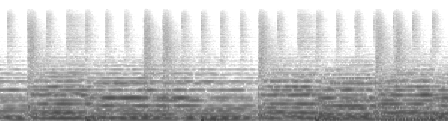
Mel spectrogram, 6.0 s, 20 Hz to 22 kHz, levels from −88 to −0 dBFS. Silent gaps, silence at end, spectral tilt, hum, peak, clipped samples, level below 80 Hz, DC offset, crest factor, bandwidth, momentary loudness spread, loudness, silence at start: none; 0 s; -7.5 dB/octave; none; -16 dBFS; under 0.1%; -40 dBFS; under 0.1%; 12 dB; 16 kHz; 4 LU; -29 LUFS; 0 s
